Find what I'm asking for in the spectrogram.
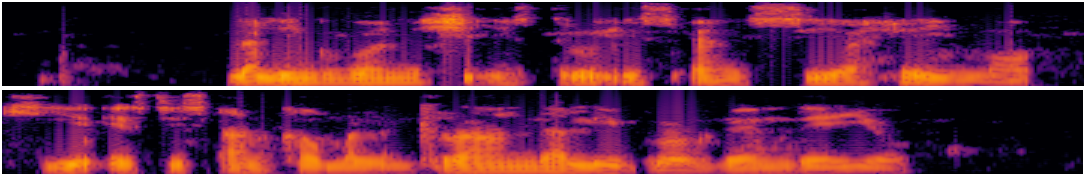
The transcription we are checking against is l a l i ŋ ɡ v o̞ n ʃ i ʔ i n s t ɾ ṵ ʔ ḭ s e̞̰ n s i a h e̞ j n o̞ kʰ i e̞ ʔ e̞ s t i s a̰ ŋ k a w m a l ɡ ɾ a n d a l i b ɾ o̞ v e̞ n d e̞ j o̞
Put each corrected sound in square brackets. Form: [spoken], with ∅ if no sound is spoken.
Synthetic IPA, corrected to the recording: l a l i ŋ ɡ v o̞ n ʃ i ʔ i n s t ɾ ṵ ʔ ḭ s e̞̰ n s i a h e̞ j [m] o̞ kʰ i e̞ ʔ e̞ s t i s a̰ ŋ k a w m a l ɡ ɾ a n d a l i b ɾ o̞ v e̞ n d e̞ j o̞

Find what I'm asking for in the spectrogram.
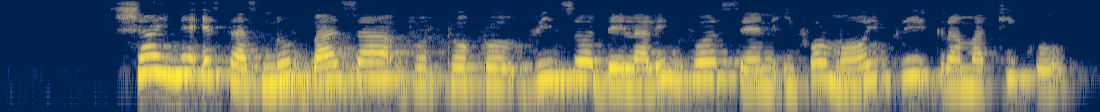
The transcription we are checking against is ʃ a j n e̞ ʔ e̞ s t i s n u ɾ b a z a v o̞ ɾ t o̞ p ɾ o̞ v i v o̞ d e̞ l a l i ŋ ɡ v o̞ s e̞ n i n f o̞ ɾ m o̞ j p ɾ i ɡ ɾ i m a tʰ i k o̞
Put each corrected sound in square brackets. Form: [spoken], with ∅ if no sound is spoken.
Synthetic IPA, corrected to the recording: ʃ a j n e̞ ʔ e̞ s t [a] s n u ɾ b a z a v o̞ ɾ t o̞ p ɾ o̞ v i [z] o̞ d e̞ l a l i ŋ ɡ v o̞ s e̞ n i n f o̞ ɾ m o̞ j p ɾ i ɡ ɾ [a] m a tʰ i k o̞

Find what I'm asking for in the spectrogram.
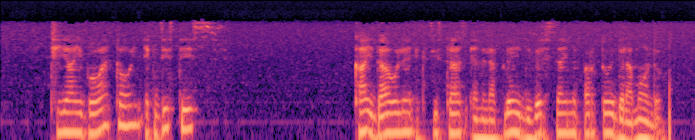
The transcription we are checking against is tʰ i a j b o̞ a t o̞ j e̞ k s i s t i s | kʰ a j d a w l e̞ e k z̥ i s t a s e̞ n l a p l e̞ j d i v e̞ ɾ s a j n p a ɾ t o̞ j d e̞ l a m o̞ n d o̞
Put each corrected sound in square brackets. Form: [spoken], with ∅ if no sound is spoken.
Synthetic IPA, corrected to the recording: tʰ i a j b o̞ a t o̞ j e̞ k [z] i s t i s | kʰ a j d a w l e̞ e k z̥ i s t a s e̞ n l a p l e̞ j d i v e̞ ɾ s a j n p a ɾ t o̞ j d e̞ l a m o̞ n d o̞

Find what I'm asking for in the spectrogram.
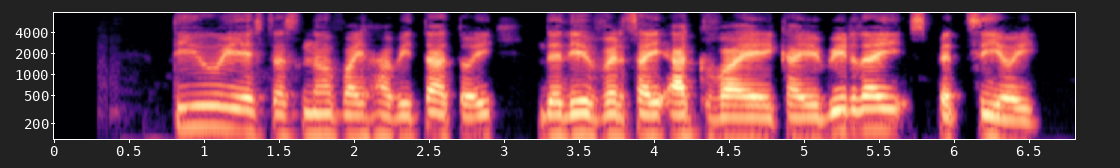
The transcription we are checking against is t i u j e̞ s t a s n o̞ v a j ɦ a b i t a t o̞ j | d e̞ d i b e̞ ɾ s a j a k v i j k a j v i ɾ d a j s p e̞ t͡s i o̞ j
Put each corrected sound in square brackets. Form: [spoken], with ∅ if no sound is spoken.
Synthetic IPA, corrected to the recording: t i u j e̞ s t a s n o̞ v a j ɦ a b i t a t o̞ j | d e̞ d i [v] e̞ ɾ s a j a k v [a] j k a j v i ɾ d a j s p e̞ t͡s i o̞ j

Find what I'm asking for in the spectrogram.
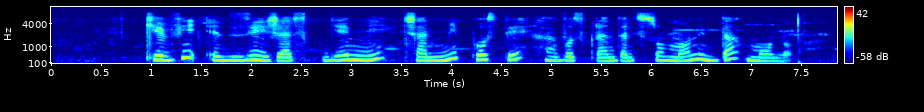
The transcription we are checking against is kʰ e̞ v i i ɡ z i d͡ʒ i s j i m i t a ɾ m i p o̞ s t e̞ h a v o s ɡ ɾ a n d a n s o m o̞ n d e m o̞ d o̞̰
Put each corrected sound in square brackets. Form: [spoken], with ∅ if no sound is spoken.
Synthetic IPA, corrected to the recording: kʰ e̞ v i [e] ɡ z i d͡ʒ [a] s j [e] m i [t͡ʃ] a ɾ m i p o̞ s t e̞ h a v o s ɡ ɾ a n d a n s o m o̞ n d [a] m o̞ [n] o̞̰

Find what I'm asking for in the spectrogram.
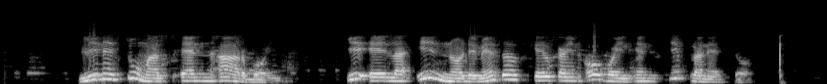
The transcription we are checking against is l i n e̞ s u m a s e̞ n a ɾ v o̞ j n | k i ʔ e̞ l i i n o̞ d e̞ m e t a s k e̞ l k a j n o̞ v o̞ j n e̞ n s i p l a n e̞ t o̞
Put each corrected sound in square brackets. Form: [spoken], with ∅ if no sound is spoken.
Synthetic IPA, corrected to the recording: l i n e̞ s u m a s e̞ n a ɾ [b] o̞ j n | k i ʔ e̞ l [a] i n o̞ d e̞ m e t a s k e̞ l k a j n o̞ v o̞ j n e̞ n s i p l a n e̞ t o̞

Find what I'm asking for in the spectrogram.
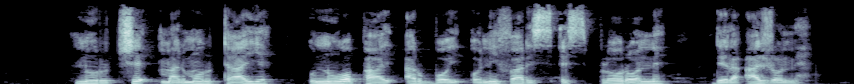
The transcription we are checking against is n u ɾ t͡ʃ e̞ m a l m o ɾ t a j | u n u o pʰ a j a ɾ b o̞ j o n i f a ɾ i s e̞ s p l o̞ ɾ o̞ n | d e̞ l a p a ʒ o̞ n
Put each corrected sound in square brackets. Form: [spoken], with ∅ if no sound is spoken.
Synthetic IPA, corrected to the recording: n u ɾ t͡ʃ e̞ m a l m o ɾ t a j | u n u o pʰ a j a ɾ b o̞ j o n i f a ɾ i s e̞ s p l o̞ ɾ o̞ n | d e̞ l a [ʔ] a ʒ o̞ n

